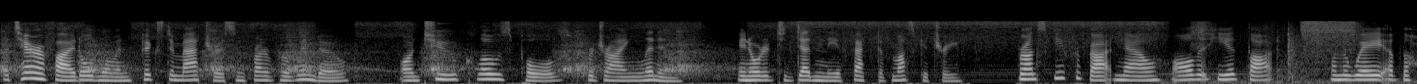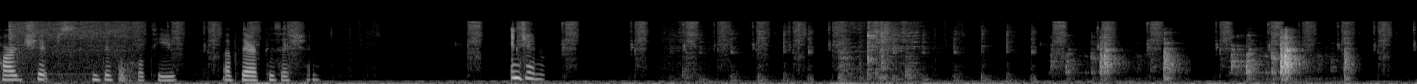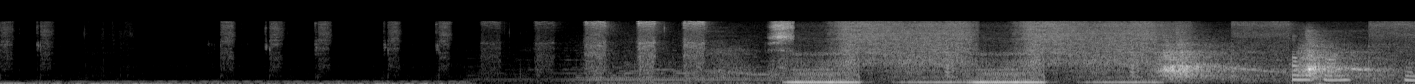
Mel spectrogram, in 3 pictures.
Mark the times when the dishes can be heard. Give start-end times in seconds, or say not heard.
20.8-27.7.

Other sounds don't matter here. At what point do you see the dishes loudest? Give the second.
27 s.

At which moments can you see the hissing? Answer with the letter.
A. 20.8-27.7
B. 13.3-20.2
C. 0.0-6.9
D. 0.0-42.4
D.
